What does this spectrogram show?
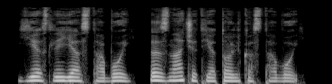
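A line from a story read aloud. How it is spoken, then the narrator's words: Calm now. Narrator (Russian): говорил уже спокойно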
